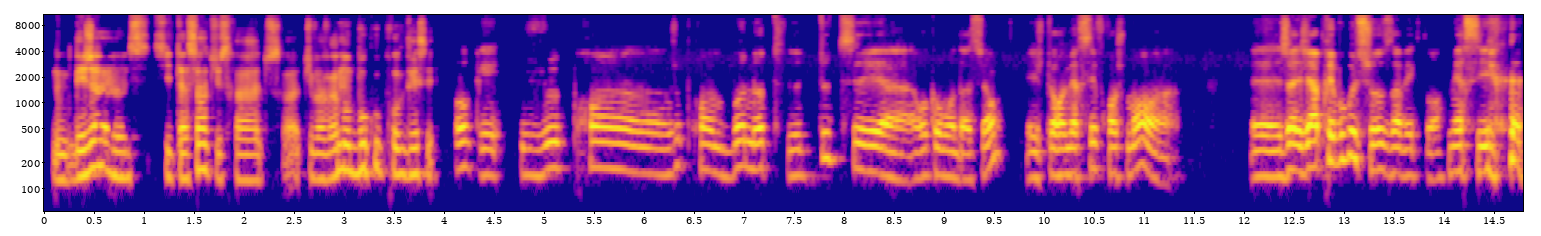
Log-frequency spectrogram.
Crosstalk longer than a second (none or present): none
